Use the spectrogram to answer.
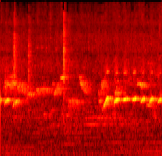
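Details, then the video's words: Murai Aceh, or white-rumped shama, singing steady, fluty whistles near one pitch, first soft, then a louder rapid run of repeated notes toward the end, with a few clicks in the background. "Murai Aceh # Power Full"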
